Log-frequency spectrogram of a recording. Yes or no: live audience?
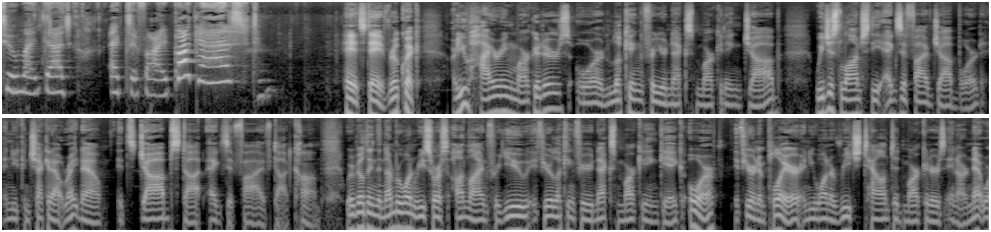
no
